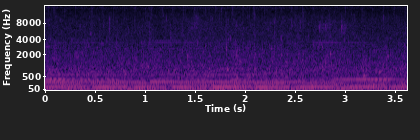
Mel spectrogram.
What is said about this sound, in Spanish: Quiero que imagines la cascada azul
